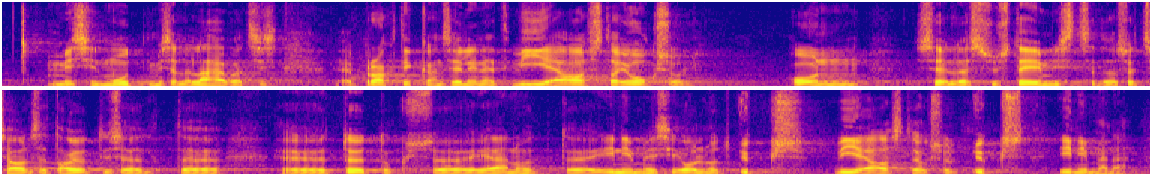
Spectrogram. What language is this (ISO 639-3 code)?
est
